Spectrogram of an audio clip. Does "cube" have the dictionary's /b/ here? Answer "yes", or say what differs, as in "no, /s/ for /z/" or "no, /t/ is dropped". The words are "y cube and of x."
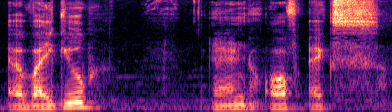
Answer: yes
